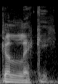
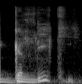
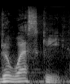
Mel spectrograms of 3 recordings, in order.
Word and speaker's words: Galecki: something you know that I said giki yes and that's your name correct right but I have this urge to say giki that would be wrong I know but I think it was originally pronounced gesy gesy and is it polish yes I see have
